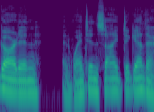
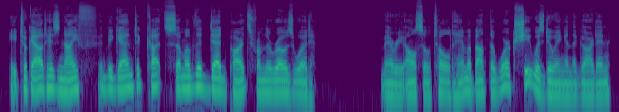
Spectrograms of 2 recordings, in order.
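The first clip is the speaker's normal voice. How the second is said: ordinary delivery, nothing marked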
